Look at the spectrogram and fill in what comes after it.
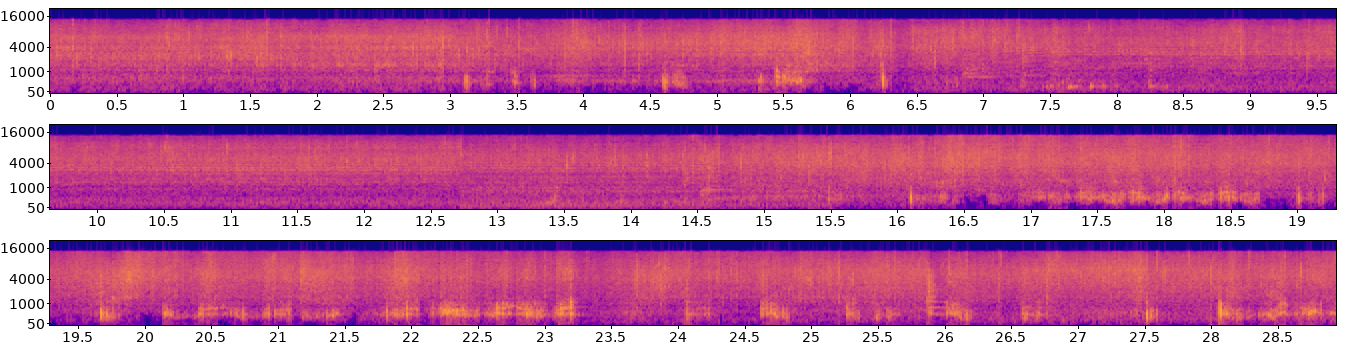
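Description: Goat liver sizzling as it fries in a large aluminium pan. A slotted metal ladle scrapes and clatters against the pan as it is stirred, with the knocks coming more often in the second half.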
